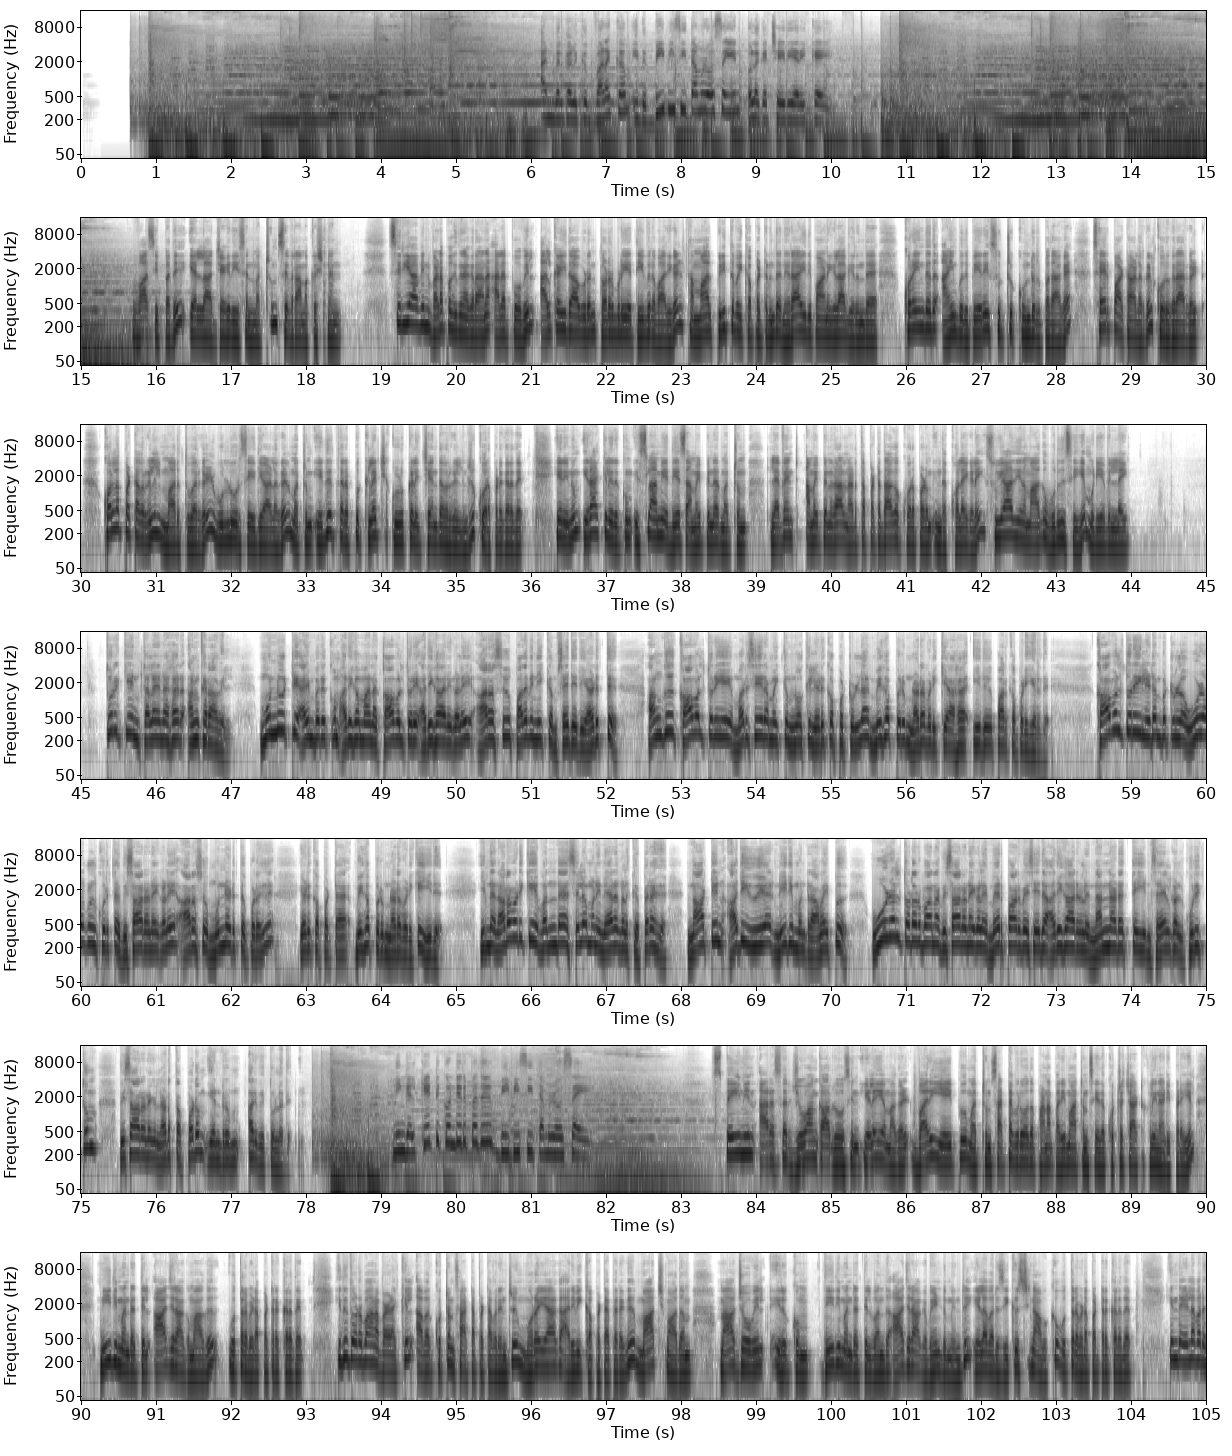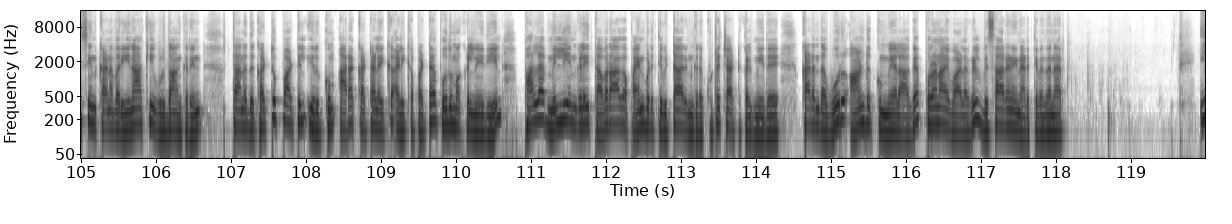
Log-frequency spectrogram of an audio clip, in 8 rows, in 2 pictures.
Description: ஜனவரி 7 பிபிசியின் உலகச் செய்திகள்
